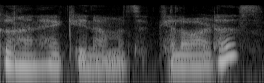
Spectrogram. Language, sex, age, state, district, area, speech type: Kashmiri, female, 18-30, Jammu and Kashmir, Bandipora, rural, spontaneous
